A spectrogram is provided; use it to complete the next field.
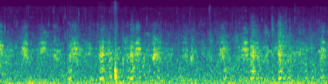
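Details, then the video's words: Ducks on a quiet river call in brief harsh quacks, a few spaced notes in quick succession, with a faint background hum of flowing water. "Relaxing Ducks Quacking by the River"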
